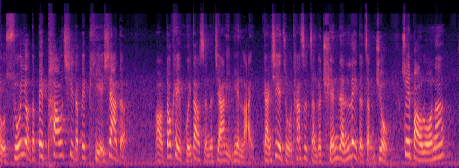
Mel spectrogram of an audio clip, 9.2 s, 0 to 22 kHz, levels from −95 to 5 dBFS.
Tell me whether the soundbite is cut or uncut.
cut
